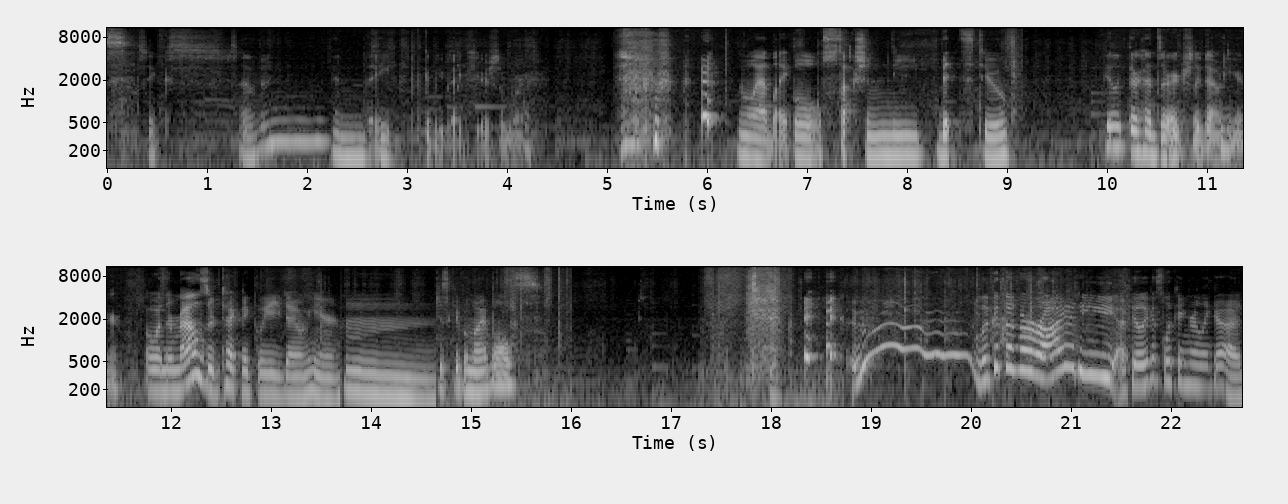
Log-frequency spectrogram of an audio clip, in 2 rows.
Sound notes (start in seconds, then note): 5.2 laughs; 18.2 laughs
